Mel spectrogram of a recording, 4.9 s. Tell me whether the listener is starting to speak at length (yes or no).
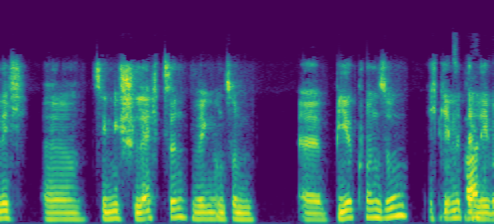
yes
